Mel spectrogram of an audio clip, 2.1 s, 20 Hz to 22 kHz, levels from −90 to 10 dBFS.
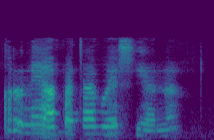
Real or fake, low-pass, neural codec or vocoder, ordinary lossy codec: fake; 7.2 kHz; codec, 44.1 kHz, 2.6 kbps, DAC; none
